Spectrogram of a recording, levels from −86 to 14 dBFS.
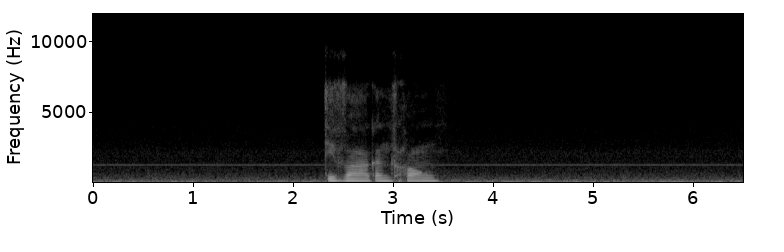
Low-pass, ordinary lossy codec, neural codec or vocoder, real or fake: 7.2 kHz; Opus, 32 kbps; none; real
